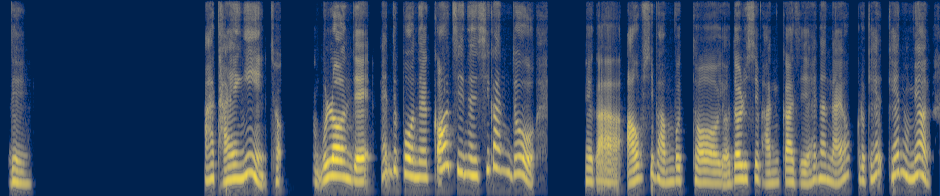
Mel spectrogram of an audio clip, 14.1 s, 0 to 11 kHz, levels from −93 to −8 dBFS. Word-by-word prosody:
네 150 -4 -4 2.6
아 190 +4 -1
다행히 205 - +1
저 - - -8 0.4
물론 230 +2 +6
인제 170 -3 +5
핸드폰을 245 -6 +1
꺼지는 300 -10 +2
시간도 320 - -1 0.7
제가 170 -2 -1
9:30 165 -1 -1
부터 155 -4 -1
8:30 155 0 -1
까지 160 -3 -2
해 185 - -6
놨나요? 195 - -4
그렇게 185 0 -7
해 260 - -3
해 265 +4 -1
놓으면 245 -3 -1
200 Hz, 160 characters per minute, -21 LUFS, 165-255 Hz, 2.6 s, 물론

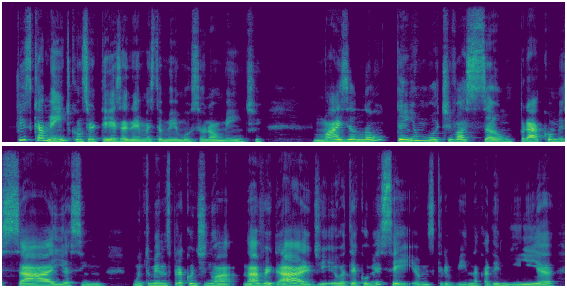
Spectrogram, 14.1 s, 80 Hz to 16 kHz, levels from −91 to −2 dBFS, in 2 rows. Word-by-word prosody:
fisicamente, 275 - +1
com 185 - -2
certeza, 165 -4 0
né, 140 +1 0
mas 145 0 -6
também 140 0 -4
emocionalmente, 135 +3 -6 0.6
mas 180 +8 +2
eu 190 0 +5
não 205 - 0
tenho 210 +3 +6
motivação 200 -8 -1
pra 160 +1 +4
começar 170 -5 +3
e, 145 0 -5
assim, 145 -4 -7 0.4
muito 175 +5 -7
menos 175 0 -2
pra 180 -1 -2
continuar. 185 -7 -2
Na 135 +6 +6
verdade, 130 -7 +4
eu 130 - -3
até 130 +1 -3
comecei, 135 +2 -3
eu 120 - -8
me 120 - -8
inscrevi 115 -2 -10
na 130 0 -7
academia, 125 +1 -4
155 Hz, 130 wpm, -23 LUFS, 130-190 Hz, 0.6 s, tenho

